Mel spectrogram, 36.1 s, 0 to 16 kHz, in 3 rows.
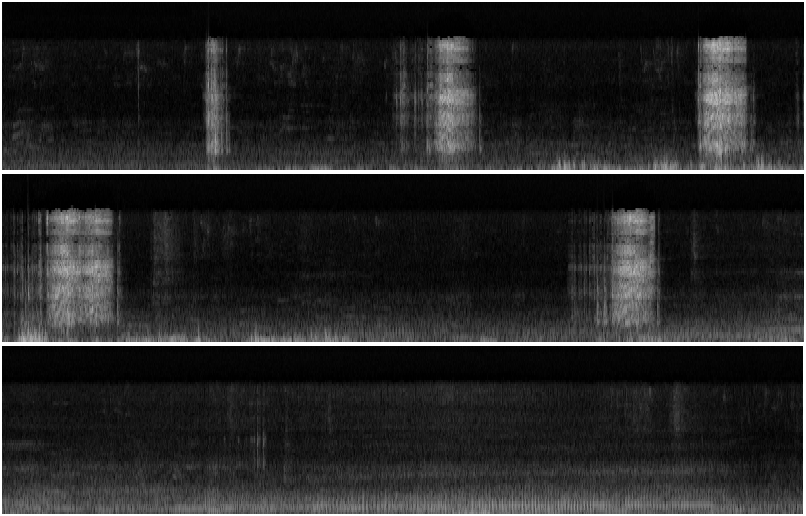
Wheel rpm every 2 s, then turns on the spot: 0, 0, 0, 10, 0, 10, 20, 0, 0, 0, 20, 0, 0, 0, 0, 0, 0, 0.
none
